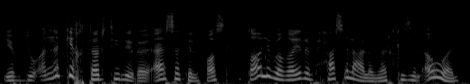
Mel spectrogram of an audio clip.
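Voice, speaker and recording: A woman's voice: medium pitch, very animated, racing, a little mellow, dry recording, close to an everyday voice. A woman voicing a firm school vice-principal. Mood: brisk. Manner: firm, questioning.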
